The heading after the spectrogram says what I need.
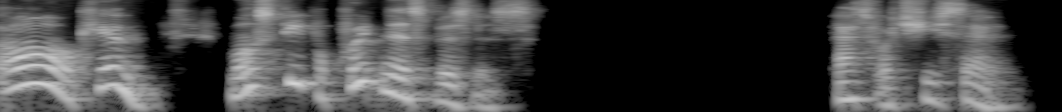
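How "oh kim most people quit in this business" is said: put-on slight Southern accent, higher pitch. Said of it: "with her little Southern accent".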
